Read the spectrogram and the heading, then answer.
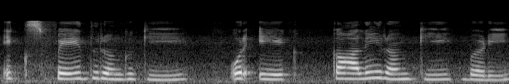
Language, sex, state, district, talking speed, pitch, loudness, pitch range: Hindi, female, Punjab, Kapurthala, 115 wpm, 240 Hz, -16 LUFS, 230-260 Hz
